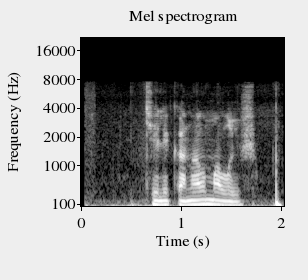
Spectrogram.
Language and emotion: Russian, neutral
